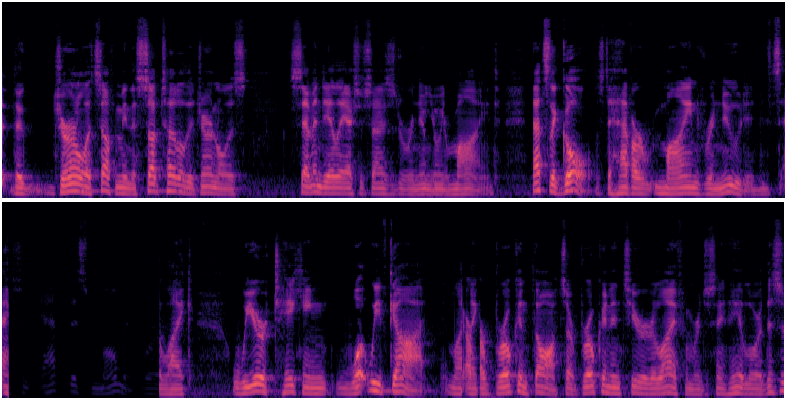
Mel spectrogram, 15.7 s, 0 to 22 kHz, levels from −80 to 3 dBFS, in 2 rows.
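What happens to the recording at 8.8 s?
A likely case of one channel inverted, from 7.89 to 9.40 s: the centred speech cancels when summed to mono, dropping about 30 dB.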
